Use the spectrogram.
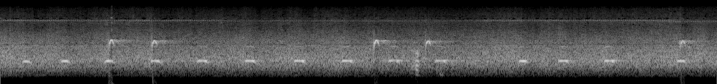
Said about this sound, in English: And I happen to pull up the greater peewee, just so you know. And I this is what the greater peewee sounds like, so everyone can have an idea of what we're trying to talk about here.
